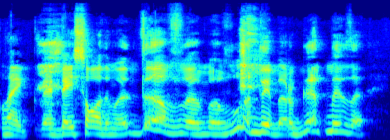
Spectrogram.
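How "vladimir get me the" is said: fake, very slow movie Russian accent, name drawn out. Showing how Americans think Russians talk in movies: stereotypical movie Russian accent. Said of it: "Russians don't talk like".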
